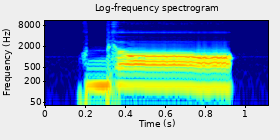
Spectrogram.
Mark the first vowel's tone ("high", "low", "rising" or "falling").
low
